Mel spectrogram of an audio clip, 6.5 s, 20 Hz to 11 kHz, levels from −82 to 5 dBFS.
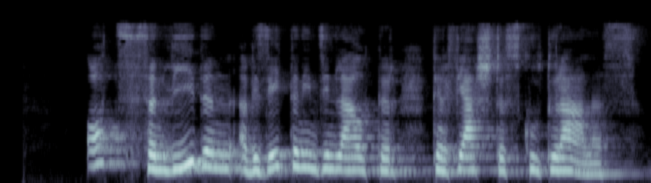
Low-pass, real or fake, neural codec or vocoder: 7.2 kHz; real; none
